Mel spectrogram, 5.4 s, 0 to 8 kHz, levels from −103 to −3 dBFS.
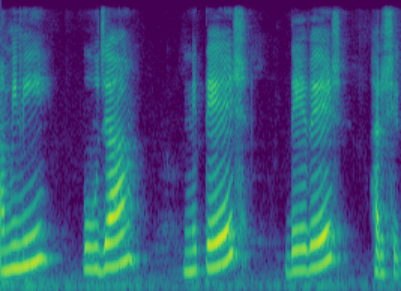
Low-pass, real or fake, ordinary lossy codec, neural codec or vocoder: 7.2 kHz; real; none; none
